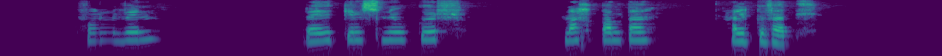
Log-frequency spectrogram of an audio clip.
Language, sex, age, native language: Icelandic, female, 20-29, Icelandic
